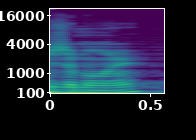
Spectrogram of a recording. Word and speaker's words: Jahmoure: My name is like Jamor. – We are live. – Okay, welcome to Taboo Timeouts with Jay, Zai, and Chester. – I'm Zai. – I'm Jamor.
